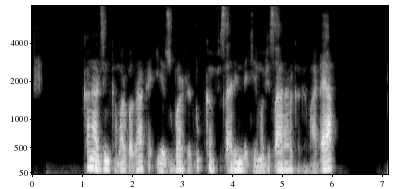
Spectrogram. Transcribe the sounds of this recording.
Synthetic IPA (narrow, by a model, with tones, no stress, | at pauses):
kɐ˦naː˨d͡ʒɪ˦ŋkɐ˨mɐ˦rbaː˨zaː˦ka˨ʔɪ˦ja˨zʊ˦bɐ˦rda˨dʊ˦kːɐ˨mɸɪ̥˦sʼɐ̰˨ɽɪ˦nda˨kʲeː˨mɐ˦ɸi˦sʼaː˦ɽɐ˦rka˨ɡɐ˨baː˦ɗɐ˦ja˦ʔ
